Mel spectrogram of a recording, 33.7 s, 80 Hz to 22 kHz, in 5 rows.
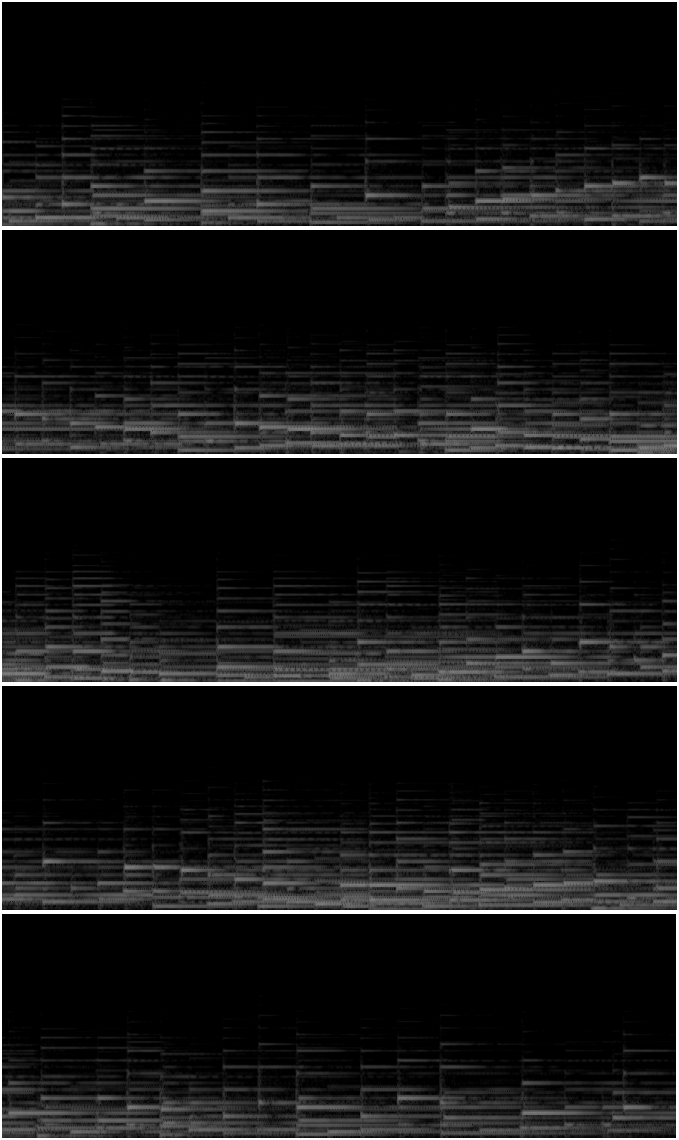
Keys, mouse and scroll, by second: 0.5 click, 1.0 middle click, 1.8-2.1 middle drag, 2.4 ctrl+middle click, 2.8-5.0 middle drag, 5.2 click, 6.5-7.5 middle drag, 7.9-9.8 middle drag, 10.4 shift+middle click, 11.4 ctrl+middle click, 11.9-12.5 middle drag, 12.7-13.3 ctrl+middle drag, 13.6-14.0 middle drag, 14.2 shift+middle click, 14.7-16.4 middle drag, 16.5 ctrl+middle click, 17.3-19.9 middle drag, 20.4 middle drag, 20.8 ctrl+middle click, 21.5-22.2 middle drag, 22.5-23.5 shift+middle drag, 23.7-24.6 shift+middle drag, 24.9-27.3 middle drag, 27.5 shift+middle click, 28.3 ctrl+middle click, 28.8-32.3 middle drag, 33.1 ctrl+middle click.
